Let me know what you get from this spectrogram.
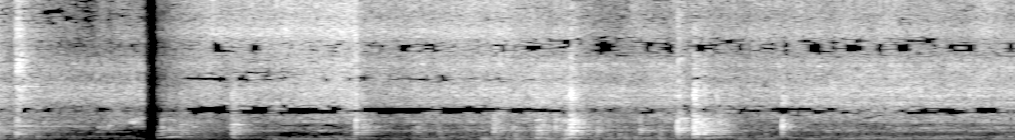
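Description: Onion, ginger and garlic paste frying in oil in a steel kadai, sizzling steadily, with several short scrapes and clinks of a utensil.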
